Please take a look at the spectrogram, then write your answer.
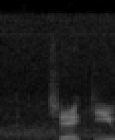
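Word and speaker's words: Thicke: a little bit low ticky one of the call it's spelled a little bit different than you would think t-h-i-c-k-e i asked the coach i said thick he said no ticking he works out of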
